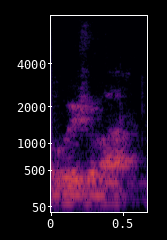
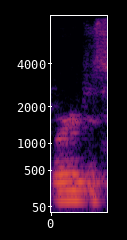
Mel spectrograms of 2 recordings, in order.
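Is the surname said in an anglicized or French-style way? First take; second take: French-style; anglicized. First: The name is said in French style, 'boor-zhwah'. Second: The name is said like English 'Burgess'. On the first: This is the proper original form of the name. "the proper pronunciation" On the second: This is how people have always known the speaker. "I always used to say Burgess"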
